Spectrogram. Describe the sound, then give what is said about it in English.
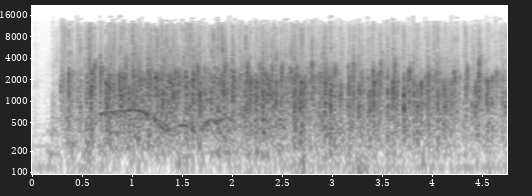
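An audience bursts into loud, sustained applause, a dense wash of many hands clapping that starts abruptly and holds steady for several seconds, with faint cheering mixed in, in answer to a performer asking who wants the ultimate comeback in their life tonight. “by round of applause, who here wants the ultimate comeback in their life tonight?”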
